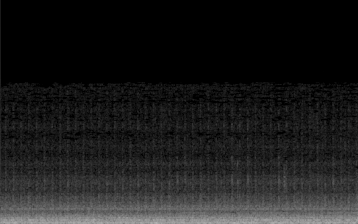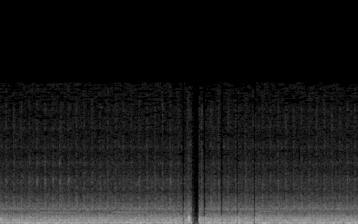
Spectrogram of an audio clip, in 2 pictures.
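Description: Game-drive vehicle's engine running steadily, a constant mechanical hum, with the sound cutting out for a moment about seven seconds in.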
